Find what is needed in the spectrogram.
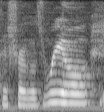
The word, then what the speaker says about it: The Struggle's Real: And follow us on our Instagram, our podcast Instagram, at The Struggle Real. – Wait, yeah. – Did I say that right? – Yeah. So it's follow us on our podcast Instagram at The Struggle's Real.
